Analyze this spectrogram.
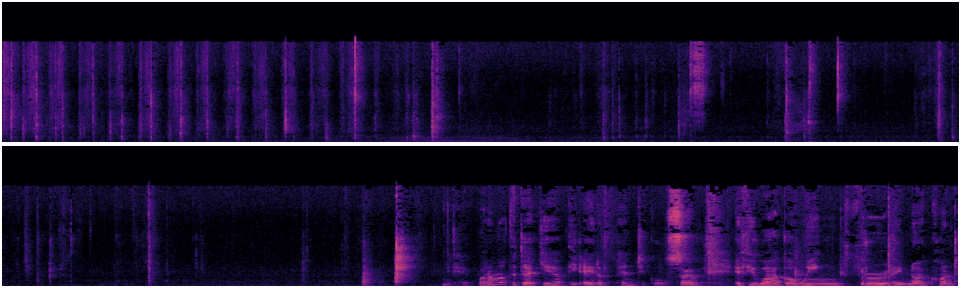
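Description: Playing cards flick and riffle as they are shuffled close by.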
